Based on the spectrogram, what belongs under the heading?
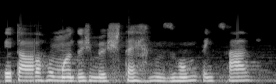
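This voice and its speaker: A woman's voice: on the low side, little pitch movement, normal speed, a little mellow, highs cut off, faint music behind. A woman pastor preaching a sermon, telling her story with emotion and acting out the dialogue. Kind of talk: sermon testimony. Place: church service.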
